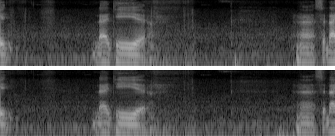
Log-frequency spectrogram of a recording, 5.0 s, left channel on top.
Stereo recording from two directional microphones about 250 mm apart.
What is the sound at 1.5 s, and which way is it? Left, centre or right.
Speech, centre.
